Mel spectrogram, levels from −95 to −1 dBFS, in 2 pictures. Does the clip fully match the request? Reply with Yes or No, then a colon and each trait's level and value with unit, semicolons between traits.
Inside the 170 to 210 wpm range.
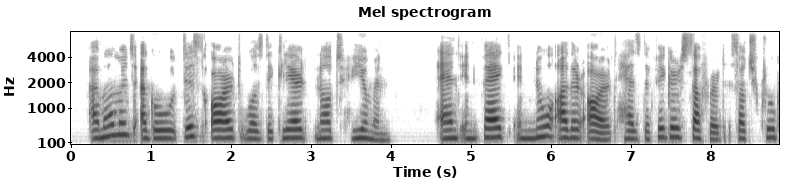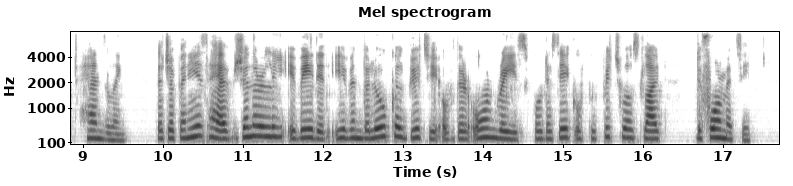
No: average, 145 wpm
